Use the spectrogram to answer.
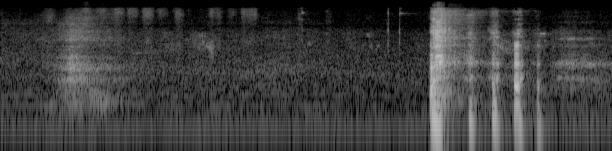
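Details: A large dressage mare during an equine chiropractic maintenance adjustment gives one sharp, forceful nasal snort then four quicker fluttering blows through the nostrils, against a quiet room; snorting.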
